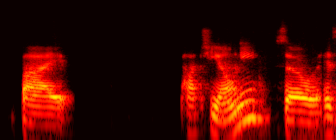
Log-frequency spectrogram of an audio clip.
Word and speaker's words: Pacioni: It's by Paccioni. So his name is spelled Pacioni.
